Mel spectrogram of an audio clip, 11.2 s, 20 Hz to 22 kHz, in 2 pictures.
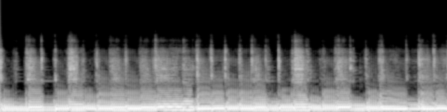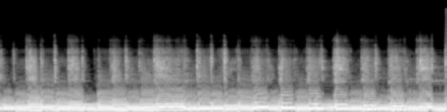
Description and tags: metal bass phrase 1
metal bass phrase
